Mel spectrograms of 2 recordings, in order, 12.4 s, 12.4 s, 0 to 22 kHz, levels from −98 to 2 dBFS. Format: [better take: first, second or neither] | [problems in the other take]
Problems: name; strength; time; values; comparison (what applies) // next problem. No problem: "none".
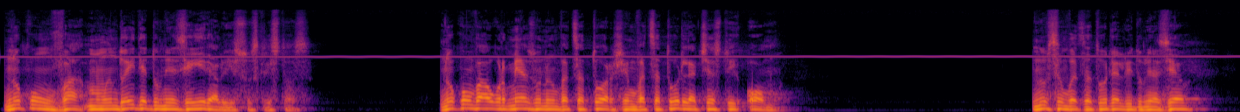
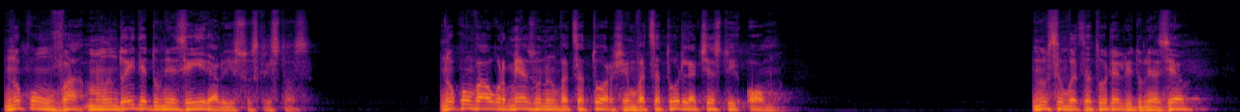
second | high-pitched whine; faint; throughout; 2.5 kHz, 25 dB below the speech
